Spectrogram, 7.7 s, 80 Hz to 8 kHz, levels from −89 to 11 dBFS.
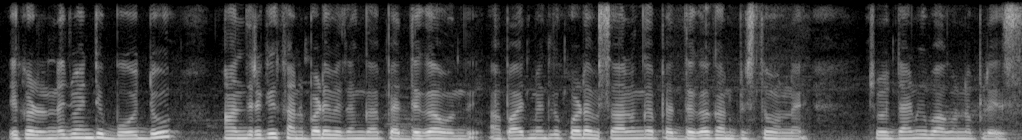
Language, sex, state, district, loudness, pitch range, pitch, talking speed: Telugu, female, Andhra Pradesh, Visakhapatnam, -15 LUFS, 185-205 Hz, 190 Hz, 140 wpm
